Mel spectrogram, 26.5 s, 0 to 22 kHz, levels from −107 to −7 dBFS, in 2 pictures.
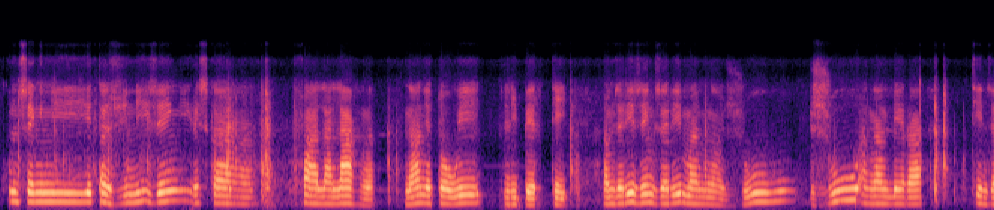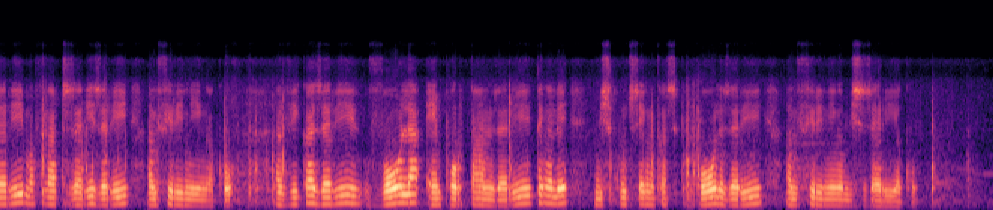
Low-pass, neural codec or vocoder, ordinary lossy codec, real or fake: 7.2 kHz; none; Opus, 24 kbps; real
